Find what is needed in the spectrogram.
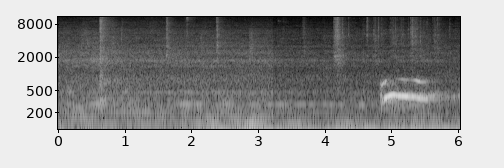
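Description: Elevator arriving after being called: a steady low hum of machinery with a few light clicks, then, about five seconds in, a louder short pitched sound as the doors open.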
